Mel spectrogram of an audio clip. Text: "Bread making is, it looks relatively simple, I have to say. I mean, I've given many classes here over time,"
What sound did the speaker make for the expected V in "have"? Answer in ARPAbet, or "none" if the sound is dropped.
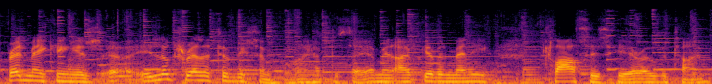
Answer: F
